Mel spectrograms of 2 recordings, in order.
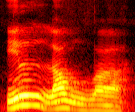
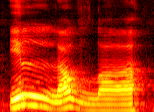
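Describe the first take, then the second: No difference in how they are said.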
